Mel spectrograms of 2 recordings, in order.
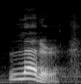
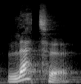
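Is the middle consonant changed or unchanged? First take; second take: changed; unchanged. First: The middle consonant is modified in context. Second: The middle consonant is said plainly, unchanged.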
